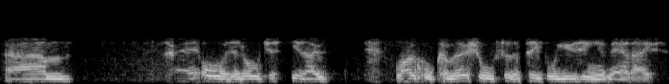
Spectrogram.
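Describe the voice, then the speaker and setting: A man's voice: medium pitch, fairly even intonation, moderate pace, breathy edge. A man chatting casually over ham radio, musing and thinking aloud as a fellow hobbyist. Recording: tinny band-limited radio link, background chatter.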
